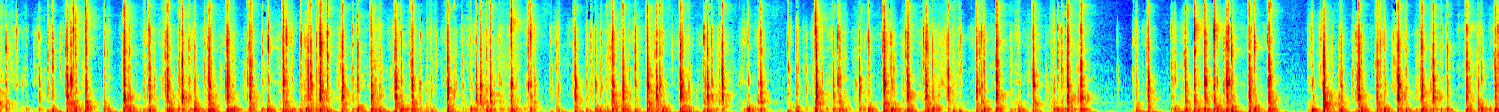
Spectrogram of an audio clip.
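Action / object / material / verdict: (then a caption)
tap / bamboo keyboard with wooden keys / bamboo / none. A bamboo keyboard with flat wooden keys is typed on with fingernail-tipped fingers, producing rapid, dry, bright clicks. The clicks come in dense bursts, broken by a few brief pauses.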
